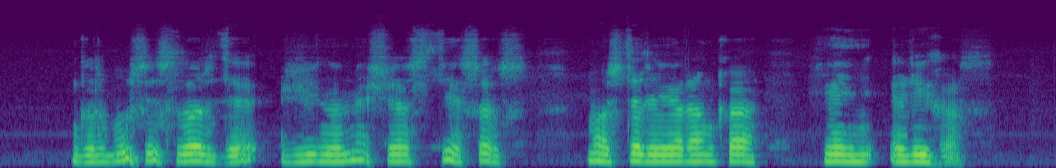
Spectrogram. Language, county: Lithuanian, Šiauliai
